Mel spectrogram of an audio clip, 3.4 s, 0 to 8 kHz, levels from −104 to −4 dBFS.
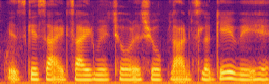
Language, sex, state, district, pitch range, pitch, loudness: Hindi, female, Jharkhand, Ranchi, 175-190 Hz, 180 Hz, -15 LUFS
